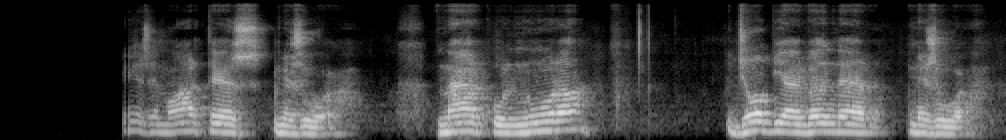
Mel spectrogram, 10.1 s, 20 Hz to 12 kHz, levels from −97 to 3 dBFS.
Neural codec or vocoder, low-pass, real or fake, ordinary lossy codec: codec, 44.1 kHz, 2.6 kbps, SNAC; 10.8 kHz; fake; MP3, 96 kbps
